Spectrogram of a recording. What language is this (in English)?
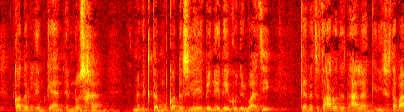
Arabic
